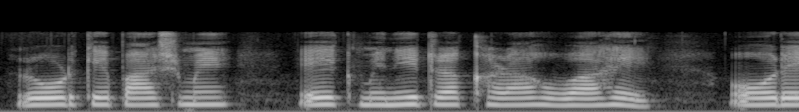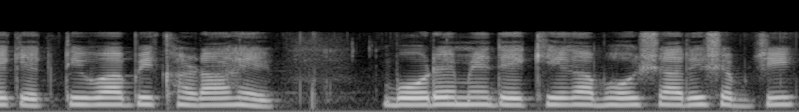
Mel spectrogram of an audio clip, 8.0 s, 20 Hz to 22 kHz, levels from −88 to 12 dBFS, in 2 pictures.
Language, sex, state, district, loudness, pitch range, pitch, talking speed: Hindi, female, Rajasthan, Jaipur, -15 LUFS, 210-220 Hz, 210 Hz, 170 wpm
